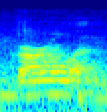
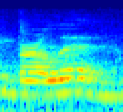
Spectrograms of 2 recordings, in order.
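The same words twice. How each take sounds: First: The stress is on the first syllable. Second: The stress is on the second syllable. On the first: It names the local town. The speaker calls it right. "we're going to be Berlin" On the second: It names the German capital. The speaker calls it wrong. "we're not going to be Berlin"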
